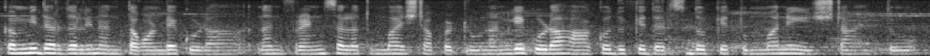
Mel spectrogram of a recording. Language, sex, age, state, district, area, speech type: Kannada, female, 18-30, Karnataka, Bangalore Urban, urban, spontaneous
